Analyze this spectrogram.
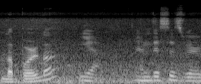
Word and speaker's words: La Perla: Oh, so it's spelled La Perla, but I think they pronounce it La Perla.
